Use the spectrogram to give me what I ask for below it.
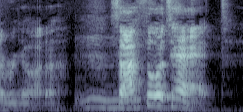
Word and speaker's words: Rihanna: You get to see Rihanna's thought process. Yes, yep. Now I'm saying Rihanna because that's how you say it. And now that I know it, I can't unknow it.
